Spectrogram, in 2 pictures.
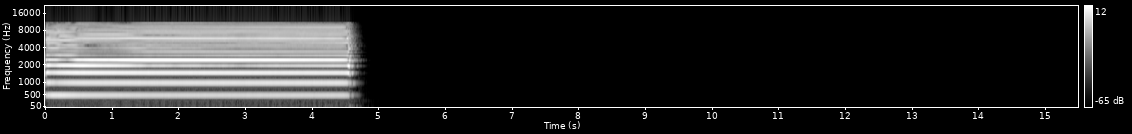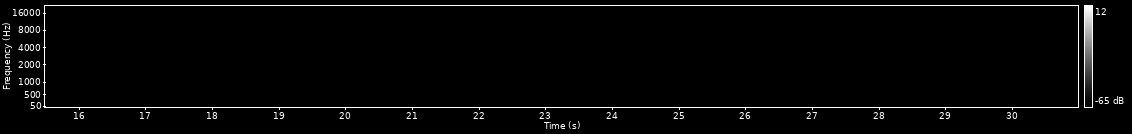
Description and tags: Bagpipe Chanter - Low A
Great Highland bagpipe chanter, Low A note.
Highland, Pipes, Bagpipe, Drones, Chanter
